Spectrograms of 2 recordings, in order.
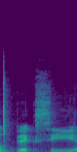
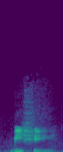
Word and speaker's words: Bixi: suani triple Beyond triple bixie I say bixie but I now know that this is actually pronounced Bishi and I think one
